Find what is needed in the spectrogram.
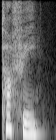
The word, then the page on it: toughie: British English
